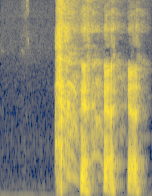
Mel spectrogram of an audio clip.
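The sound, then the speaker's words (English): A chesty cough: four rough, harsh coughs in a steady rhythm, with a fifth just starting at the end, loud and alone after a moment of silence. “Got a bit of a chesty cough, so if I go on mute every now and then, you know why.”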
